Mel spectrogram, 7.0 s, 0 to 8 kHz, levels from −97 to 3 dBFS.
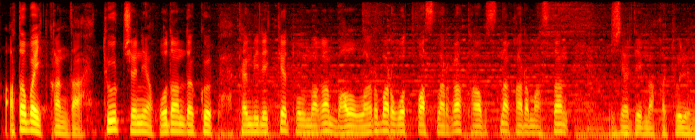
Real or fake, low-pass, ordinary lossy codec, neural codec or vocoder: real; none; none; none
